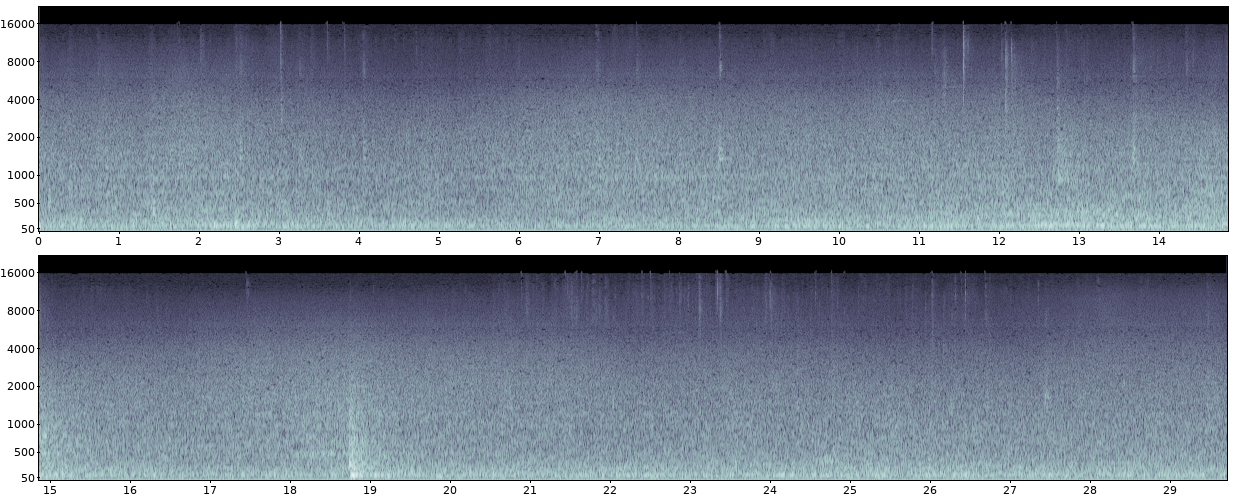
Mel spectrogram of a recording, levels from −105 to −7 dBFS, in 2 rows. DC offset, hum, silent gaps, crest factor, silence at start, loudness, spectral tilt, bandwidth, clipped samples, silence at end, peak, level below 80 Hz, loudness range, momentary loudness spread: 1%; none; none; 20 dB; 0 s; -29 LUFS; -5.5 dB/octave; 16 kHz; under 0.1%; 0 s; -8 dBFS; -40 dBFS; 3 LU; 4 LU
